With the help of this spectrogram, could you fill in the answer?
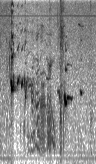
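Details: Precious the female Chihuahua, excited and demanding, gives high-pitched whimpering yips and short squeaky whines in quick bursts, with a person's voice in the background indoors.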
